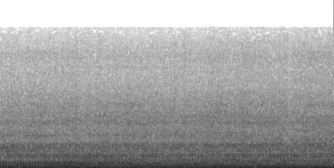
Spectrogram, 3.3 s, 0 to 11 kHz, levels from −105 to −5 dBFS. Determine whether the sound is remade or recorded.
recorded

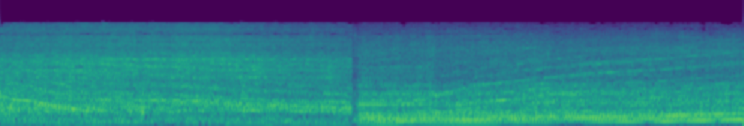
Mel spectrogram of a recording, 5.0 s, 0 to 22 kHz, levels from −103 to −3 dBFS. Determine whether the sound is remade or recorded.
recorded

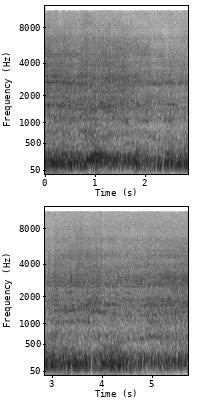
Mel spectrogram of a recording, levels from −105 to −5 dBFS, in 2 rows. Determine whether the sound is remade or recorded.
remade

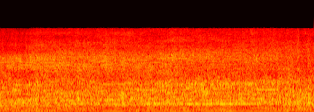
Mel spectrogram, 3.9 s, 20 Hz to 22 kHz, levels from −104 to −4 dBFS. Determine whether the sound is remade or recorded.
remade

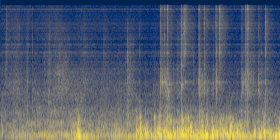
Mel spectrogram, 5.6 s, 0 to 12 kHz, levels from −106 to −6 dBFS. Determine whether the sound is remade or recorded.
remade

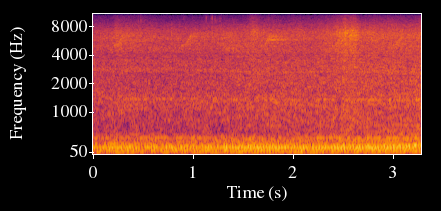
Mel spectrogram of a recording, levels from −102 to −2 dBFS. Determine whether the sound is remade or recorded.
recorded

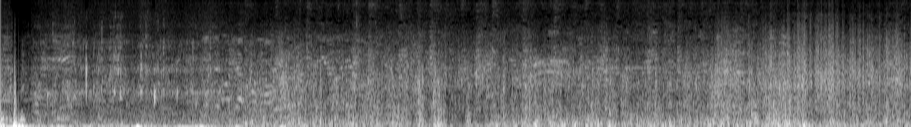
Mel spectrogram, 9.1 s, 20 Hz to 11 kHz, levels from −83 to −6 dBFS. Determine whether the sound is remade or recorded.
recorded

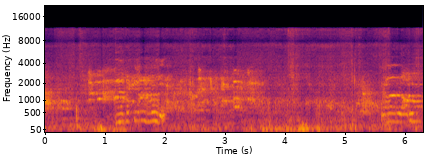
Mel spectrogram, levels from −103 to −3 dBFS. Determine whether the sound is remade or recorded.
remade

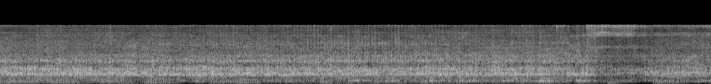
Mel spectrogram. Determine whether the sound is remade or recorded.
remade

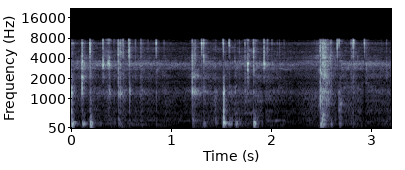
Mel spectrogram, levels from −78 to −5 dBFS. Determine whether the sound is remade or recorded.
remade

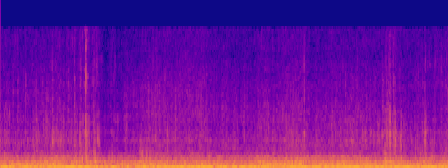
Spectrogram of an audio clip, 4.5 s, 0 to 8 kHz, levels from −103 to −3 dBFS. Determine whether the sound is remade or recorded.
recorded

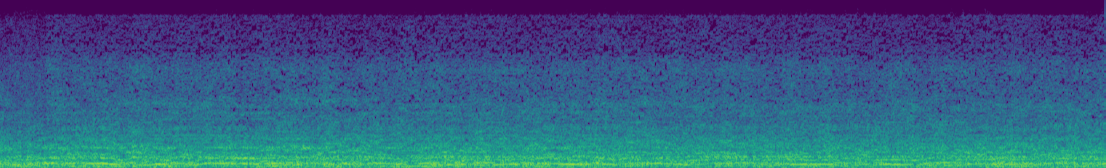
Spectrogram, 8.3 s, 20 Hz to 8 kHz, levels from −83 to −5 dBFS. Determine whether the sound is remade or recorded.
remade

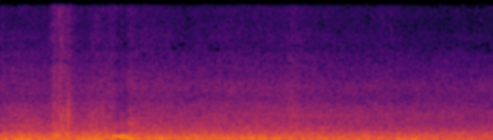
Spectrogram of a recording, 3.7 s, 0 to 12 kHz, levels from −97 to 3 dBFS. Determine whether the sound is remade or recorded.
recorded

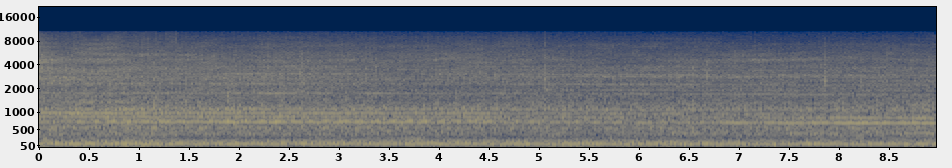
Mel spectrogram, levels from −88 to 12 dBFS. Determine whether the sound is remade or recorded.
recorded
